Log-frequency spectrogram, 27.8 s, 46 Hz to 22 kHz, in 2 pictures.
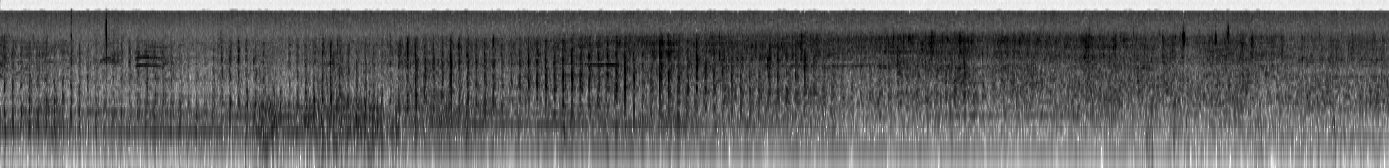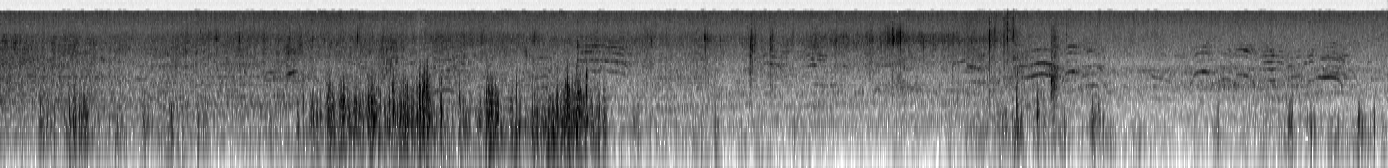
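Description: Bell UH-1H Huey helicopter's turbine and rotors passing overhead, a steady hum that fades away over the first ten seconds or so as the helicopter moves off. Later come a few louder bursts of rushing noise, loudest about two-thirds of the way through.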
